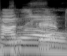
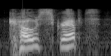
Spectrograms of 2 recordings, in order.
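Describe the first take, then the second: First: The first syllable has an n sound. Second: The first syllable has no n sound. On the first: The speaker calls it wrong. "I mispronounce his name every single time and call him" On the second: The speaker calls it right. "I got you, buddy"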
